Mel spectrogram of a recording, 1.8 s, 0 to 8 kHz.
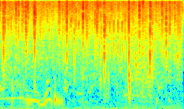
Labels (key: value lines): label: biophony, cascading saw
recorder: SoundTrap 600 or HydroMoth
